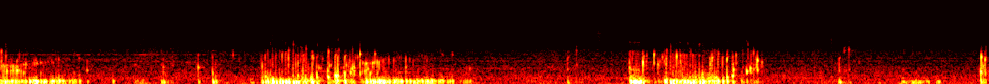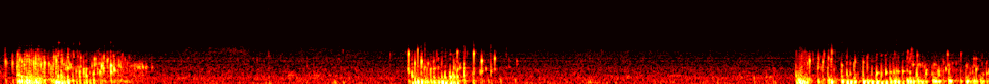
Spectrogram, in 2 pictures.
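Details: A person's own stomach growling: low gurgling rumbles in irregular bursts, about six in twenty seconds: stomach rumbling.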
